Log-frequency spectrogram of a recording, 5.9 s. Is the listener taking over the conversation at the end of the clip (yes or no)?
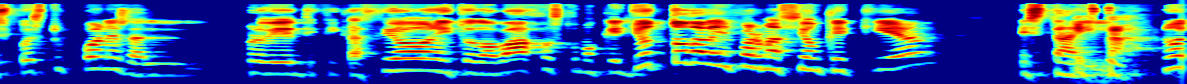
no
